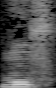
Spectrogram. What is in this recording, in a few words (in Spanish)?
"mug", Silabas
